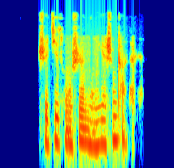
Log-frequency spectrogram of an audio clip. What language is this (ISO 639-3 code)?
zho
